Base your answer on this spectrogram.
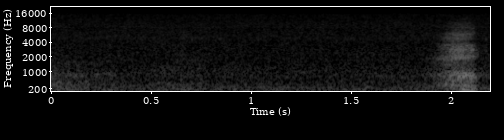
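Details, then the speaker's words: A single short, soft sneeze from an audience member during a live talk rises out of quiet room noise near the end; sneeze. "You didn't hear that up there, but it was a really cute sneeze. That kind of got my, it was one of those like, achoo."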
